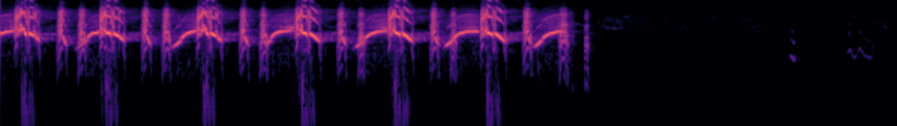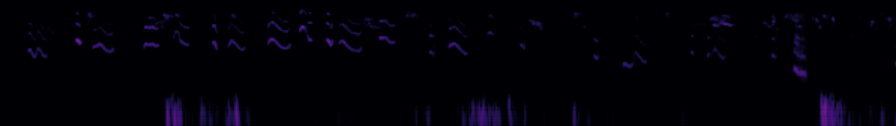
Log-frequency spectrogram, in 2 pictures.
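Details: Grey francolin delivering about four seconds of loud, rhythmic rising whistles punctuated by clicks. Near silence follows, with only faint scattered ticks.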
